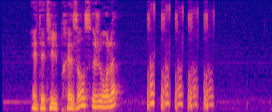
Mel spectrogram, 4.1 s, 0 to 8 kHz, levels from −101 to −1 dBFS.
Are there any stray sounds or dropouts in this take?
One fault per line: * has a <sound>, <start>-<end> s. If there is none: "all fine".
* has a laugh, 2.2-3.2 s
